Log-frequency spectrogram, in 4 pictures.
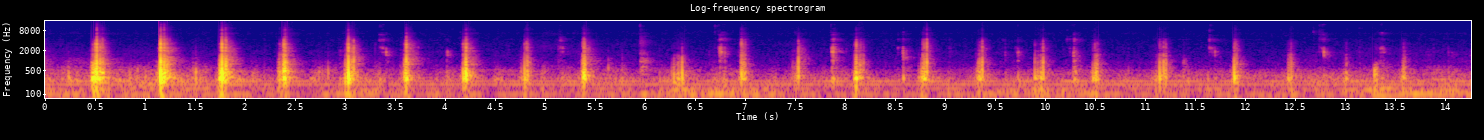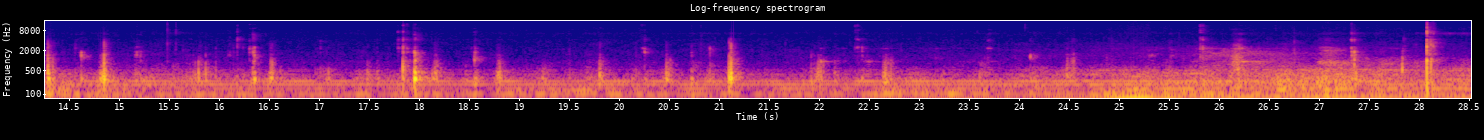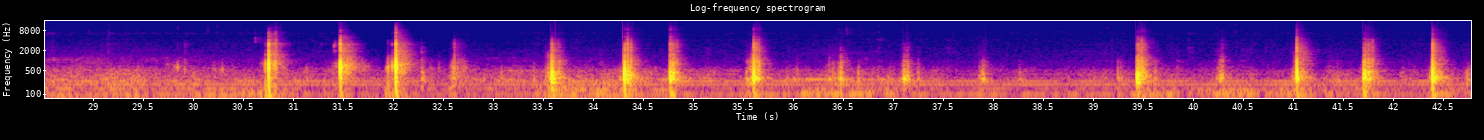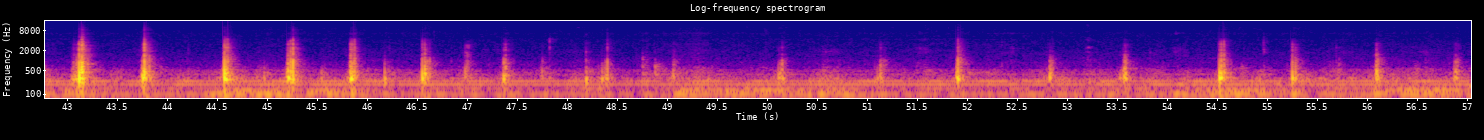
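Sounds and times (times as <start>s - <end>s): low hum: 18.6s - 41.5s.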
